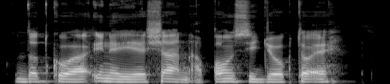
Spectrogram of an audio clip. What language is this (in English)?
Somali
